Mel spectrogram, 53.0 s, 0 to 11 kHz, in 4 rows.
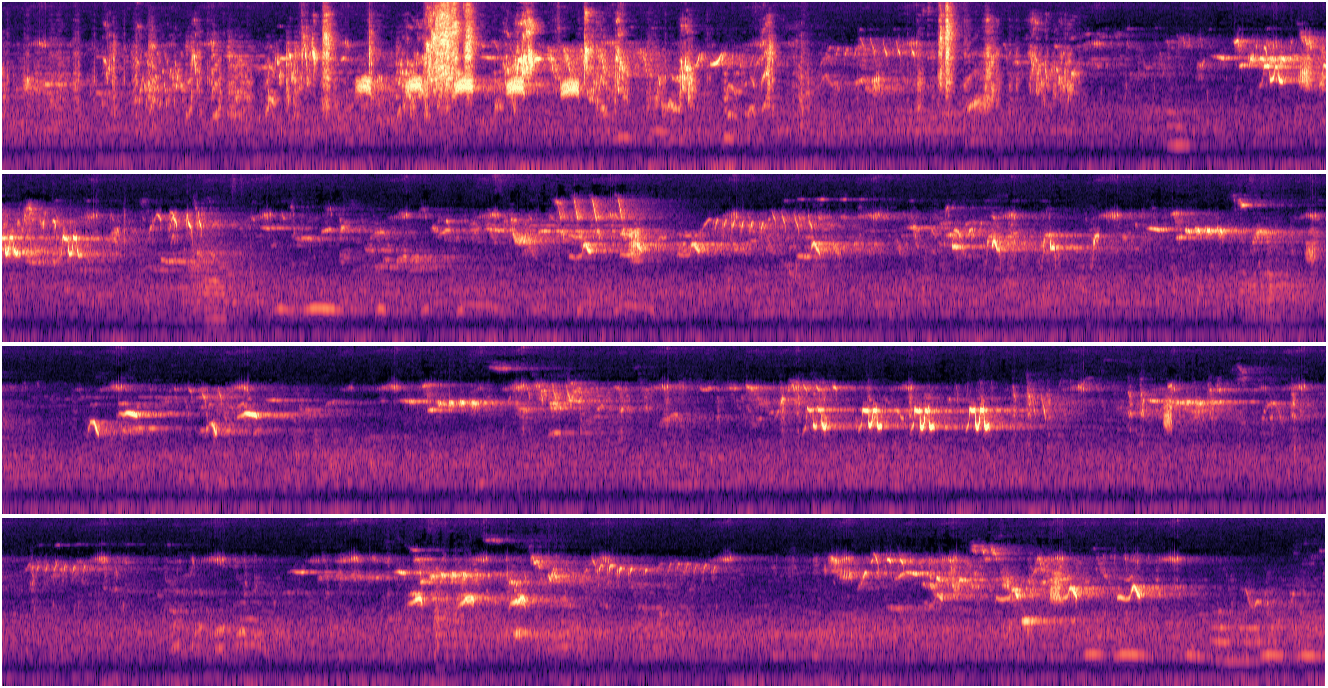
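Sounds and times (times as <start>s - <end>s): parakeet squawks: 0.0s - 8.2s, 9.2s - 10.8s
parakeets chirping and chattering: 0.0s - 10.8s.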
